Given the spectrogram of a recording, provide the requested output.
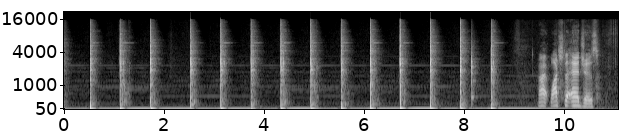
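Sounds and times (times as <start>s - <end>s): hammer striking metal: 0.0s - 9.0s.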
